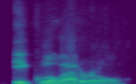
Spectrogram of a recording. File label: "Equilateral", American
